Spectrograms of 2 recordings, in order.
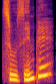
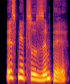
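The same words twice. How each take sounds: First: Higher, rising echo question; incredulous. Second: Bored brush-off ending on a fall; dismissive. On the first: Client echoing the detective's refusal, incredulous. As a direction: throw it back in disbelief. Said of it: "Sie starrte ihn fassungslos an". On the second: Detective turning down a client's case, dismissive. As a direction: wave the case away as beneath you. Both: A narrator's reading.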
